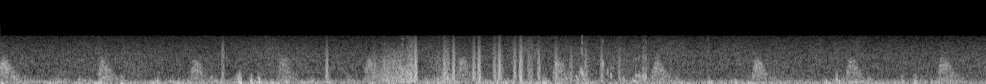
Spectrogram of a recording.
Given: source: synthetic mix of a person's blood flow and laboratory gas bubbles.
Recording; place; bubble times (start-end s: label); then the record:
Doppler ultrasound of blood flow; subclavian vein
3.99-4.18 s: bubbles
4.29-4.56 s: bubbles
5.73-5.92 s: bubbles
6.00-6.15 s: bubbles
6.22-6.50 s: bubbles
From the record:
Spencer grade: 2 (many but less than half of the cardiac periods contain bubble signals, singularly or in groups); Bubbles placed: anywhere in the cardiac cycle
